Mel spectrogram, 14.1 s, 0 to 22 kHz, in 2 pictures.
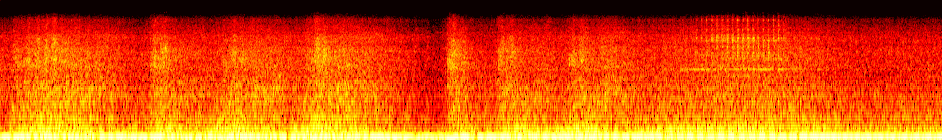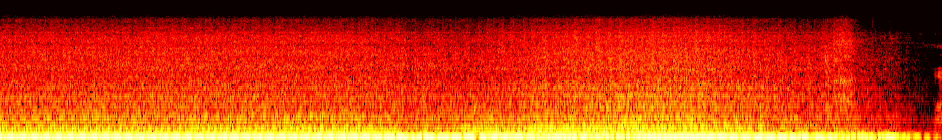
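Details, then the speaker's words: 1940 Plymouth with swapped-in ex-94 TBI truck Chevy 350 on carburetor, aluminum intake, headers, X-pipe, new HEI distributor; first start, catches, blips and settles into strong deep slightly lumpy run, flooded by poured fuel; healthy, strong. "well you got it boy look at that wow that thing sounds oh it's strong isn't it"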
